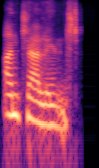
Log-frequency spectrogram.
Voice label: "Unchallenged", Indian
